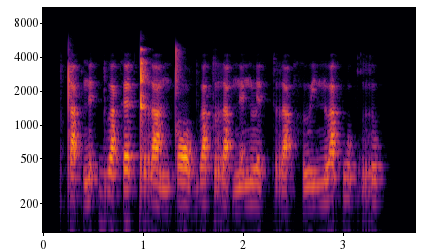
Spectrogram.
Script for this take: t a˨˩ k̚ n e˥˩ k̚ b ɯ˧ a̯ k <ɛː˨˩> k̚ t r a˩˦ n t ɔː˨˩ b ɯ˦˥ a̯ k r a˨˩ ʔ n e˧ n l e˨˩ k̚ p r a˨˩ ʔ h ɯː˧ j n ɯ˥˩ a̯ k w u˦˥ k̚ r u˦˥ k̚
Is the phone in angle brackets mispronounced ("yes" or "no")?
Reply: yes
